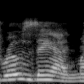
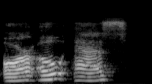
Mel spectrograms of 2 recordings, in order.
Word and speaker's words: Rosanne: It's Roseanne. My mother thought it was a good idea to give me the European spelling. So let me spell it for you. It's Rosanne.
